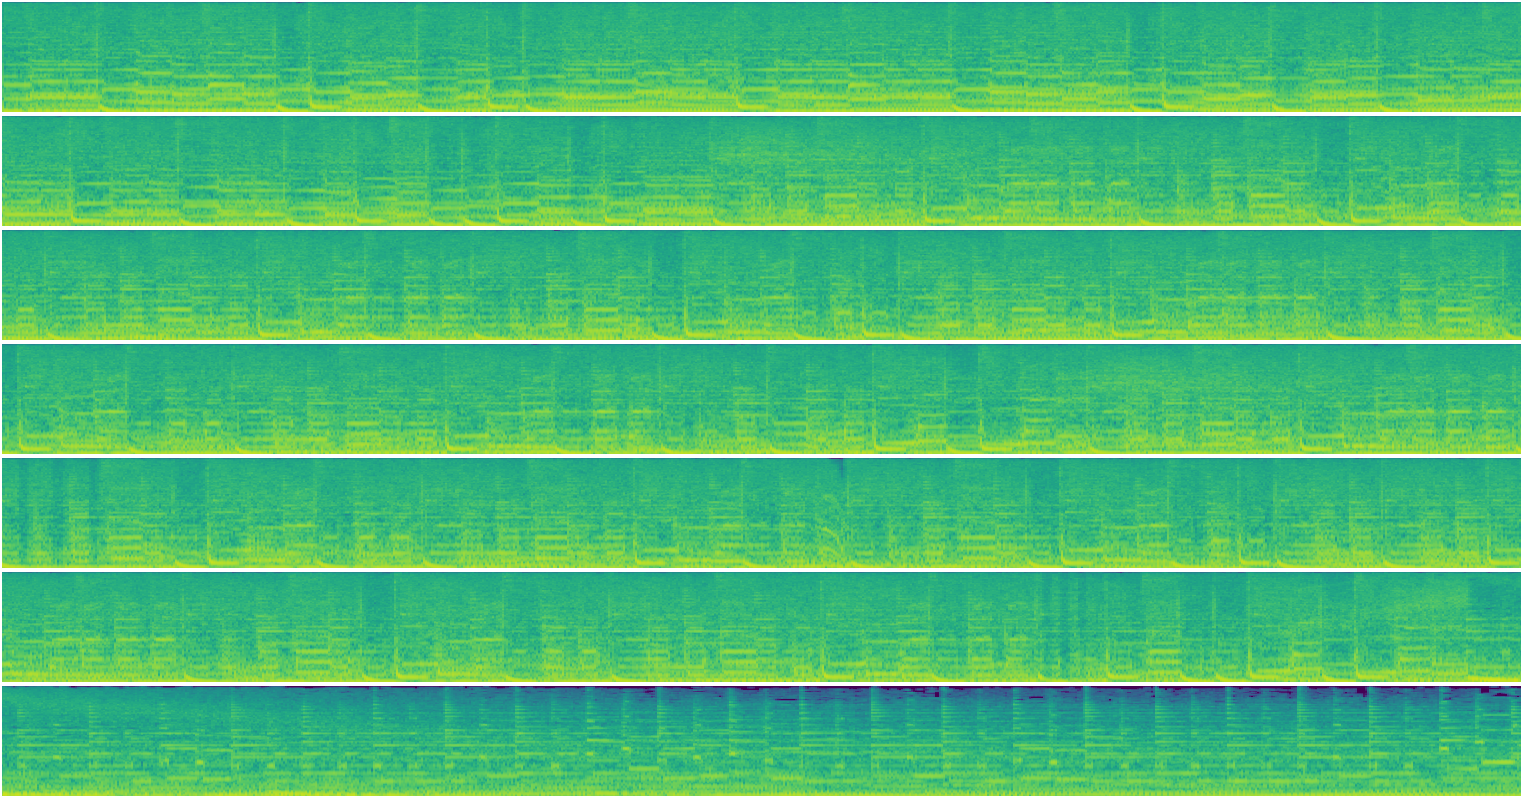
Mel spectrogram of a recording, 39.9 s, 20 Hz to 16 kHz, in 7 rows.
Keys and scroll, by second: 0.6 super+=, 0.7 super+=, 2.6-4.0 typing, 6.8 super+=, 8.2 super+-, 8.5 super+-, 8.7 super+-, 9.1 super+-, 9.2 v, 39.0 p.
